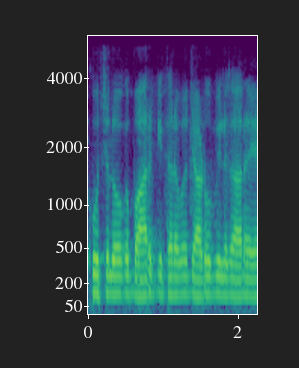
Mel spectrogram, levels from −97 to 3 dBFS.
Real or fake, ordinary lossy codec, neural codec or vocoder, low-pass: fake; AAC, 32 kbps; codec, 16 kHz in and 24 kHz out, 2.2 kbps, FireRedTTS-2 codec; 5.4 kHz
